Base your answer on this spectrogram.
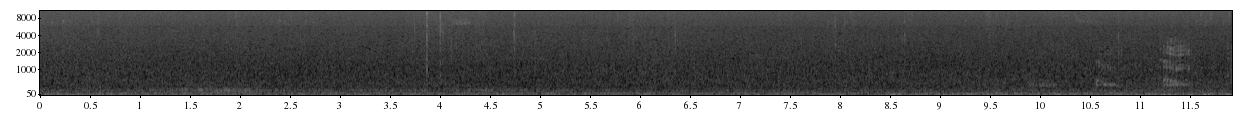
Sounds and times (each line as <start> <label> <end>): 0.0 wind through conifers 11.9
9.8 birds 11.9
9.9 roaring male deer 11.6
